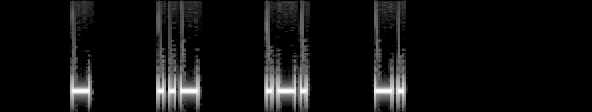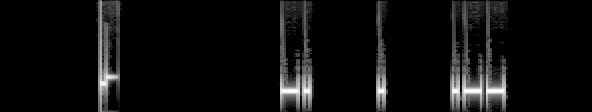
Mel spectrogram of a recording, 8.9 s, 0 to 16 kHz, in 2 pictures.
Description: Morse code, heard as a keyed tone, about 28 wpm, spaced as for 13 wpm, 700 Hz. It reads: TURN NEW
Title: 4x Character Spacing - Top 200 Words - 28wpm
